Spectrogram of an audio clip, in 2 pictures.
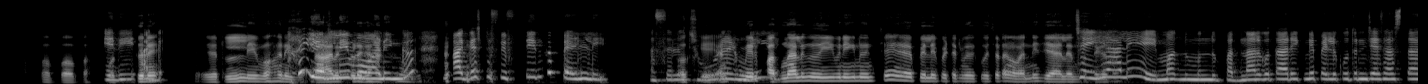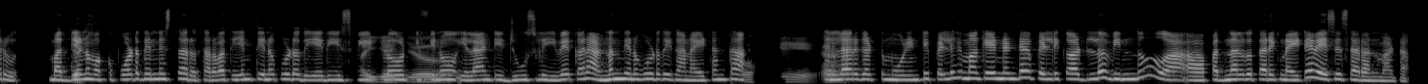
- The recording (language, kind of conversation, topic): Telugu, podcast, పెళ్లి వేడుకలో మీకు మరపురాని అనుభవం ఏది?
- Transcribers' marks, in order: in English: "ఎర్లీ మార్నింగ్"; laughing while speaking: "ఎర్లీ మార్నింగు"; in English: "ఎర్లీ"; chuckle; in English: "ఫిఫ్టీంత్"; in English: "ఈవినింగ్"; in English: "యెస్"; in English: "నైట్"; in English: "కార్డులో"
